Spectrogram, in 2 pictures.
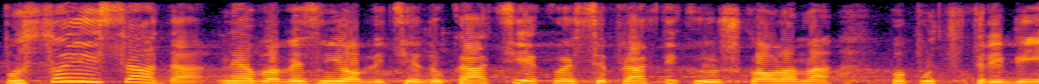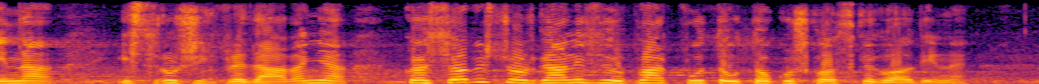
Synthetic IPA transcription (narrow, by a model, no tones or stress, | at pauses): po̞st̪o̞jeisad̪ane̞o̞baʋe̞znio̞blit̪sied̪ukaːt̪sije̞ko̞jese̞pɾak̚t̪ikujuuʃko̞ːlamapo̞put̪ːɾibiːna | ist̪ɾut͡ʃnixpɾe̞d̪aːʋaɲa | ko̞jaseo̞bit͡ʃnoːɾɡanizujupaːɾpuːt̪aut̪o̞ːkuʃko̞lˠske̞ɡo̞d̪inḛ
